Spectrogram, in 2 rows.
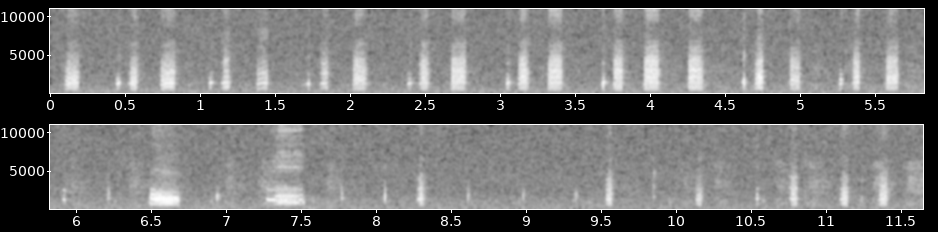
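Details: Partridge decoy in a dawn hunting stand, 2023: a long rapid stream of short clucks and ticks, with two drawn-out louder rasping calls near the middle, then sparser notes.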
